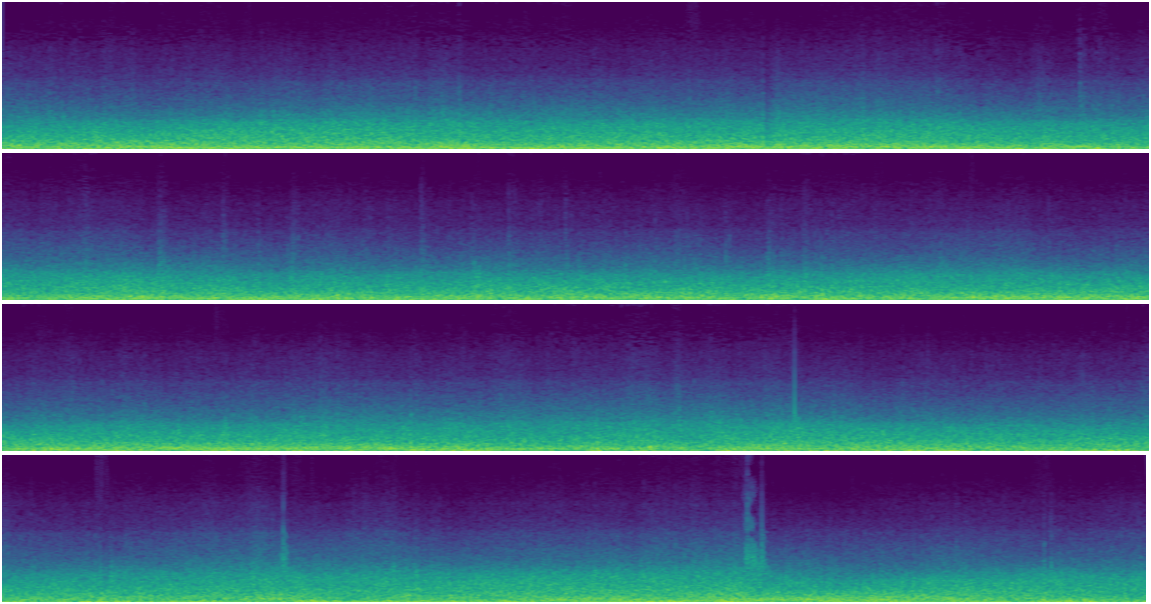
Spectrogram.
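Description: Continuous roar of whitewater rapids heard from a kayak running them, with waves breaking over the bow and against the boat-mounted camera. A single sharp click sounds about two seconds before the end.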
